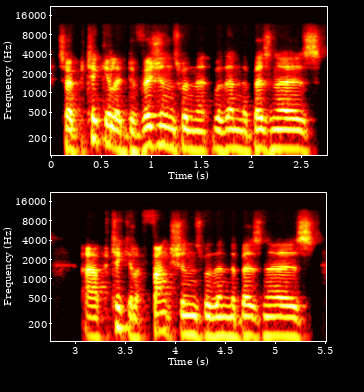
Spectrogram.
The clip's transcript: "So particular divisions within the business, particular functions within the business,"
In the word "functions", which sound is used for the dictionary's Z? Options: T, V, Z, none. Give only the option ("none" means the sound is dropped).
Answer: Z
